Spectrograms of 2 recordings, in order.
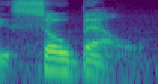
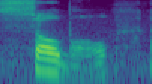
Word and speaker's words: Sobel: Europeans, particularly British, always say Sobel. It's always that. And, of course, it's Sobel.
